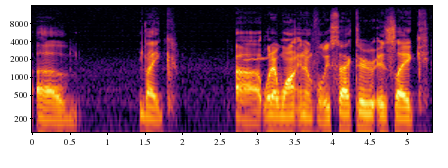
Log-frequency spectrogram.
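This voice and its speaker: A man's voice: fairly low pitch, steady tone, takes it slowly, vocal fry, dry recording. A man co-hosting a casual stream chat, speaking informally with some casual swearing. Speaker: series creator and stream co-host.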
